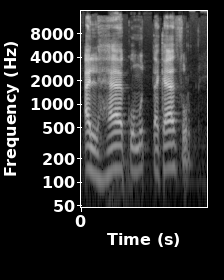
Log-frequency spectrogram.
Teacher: جب ہم اس کو آیت نمبر 1 پر اسٹاپ کریں گے تو اس صورت میں ہم آخری حرف را کو ساکن کر دیں گے، کیونکہ را موقوف علیہ ہے۔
